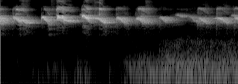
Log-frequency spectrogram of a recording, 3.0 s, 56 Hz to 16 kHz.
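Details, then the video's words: Rapid, high-pitched twittering song of a caged white-eye on a warm, very humid day, 26 March 2022, with short slurred notes strung together about twice per second. "Mata Puteh Hercules buka sing warm n very humid weather"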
